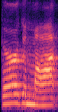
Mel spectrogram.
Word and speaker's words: bergamot: on the head parade bergamot or bergamo depending on how you pronounce it it's the ultimate complementer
